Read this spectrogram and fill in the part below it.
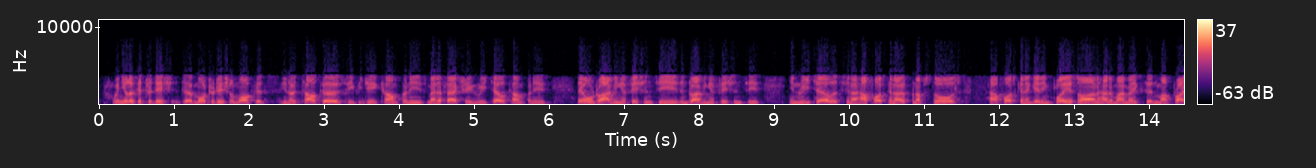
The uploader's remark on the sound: Earnings Conference Call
